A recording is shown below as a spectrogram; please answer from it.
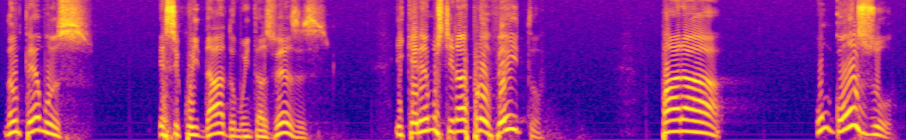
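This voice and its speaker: A man preaching a sermon as pastor, slow and measured with pauses. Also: high voice, very animated, a little mellow, in a large hall. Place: church.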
